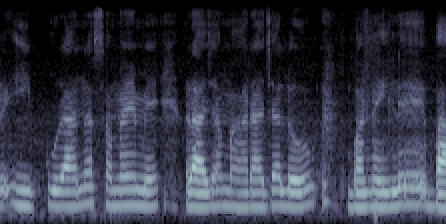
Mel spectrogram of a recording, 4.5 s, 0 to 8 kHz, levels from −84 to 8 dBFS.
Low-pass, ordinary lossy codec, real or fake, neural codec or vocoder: 7.2 kHz; none; real; none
